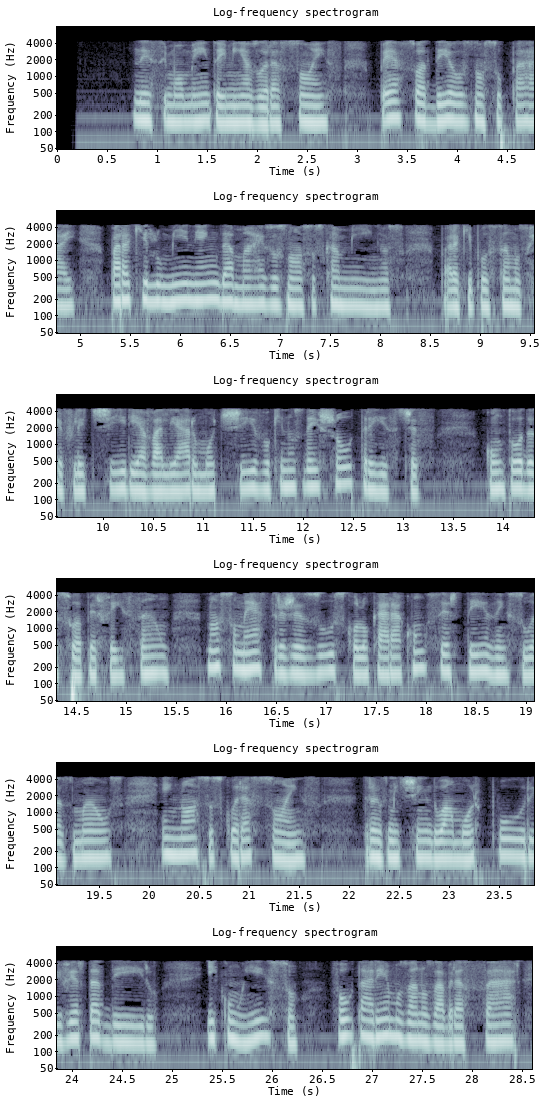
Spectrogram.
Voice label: DESCULPAS IrmãO EM CRISTO (F); fem; Telemensagens 2017

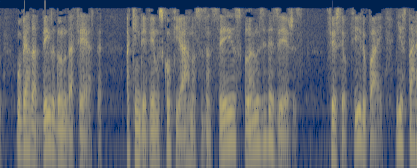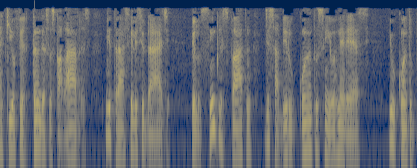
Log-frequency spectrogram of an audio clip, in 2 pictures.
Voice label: Natal para pai m; masc; Telemensagens 2017; Natal & Ano Novo

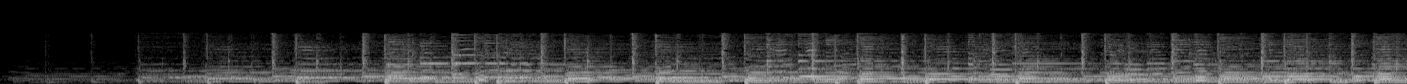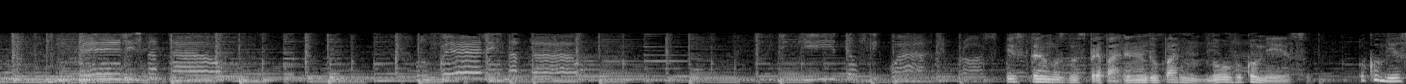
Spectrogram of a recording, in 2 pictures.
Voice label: NATAL NEUTRO M

